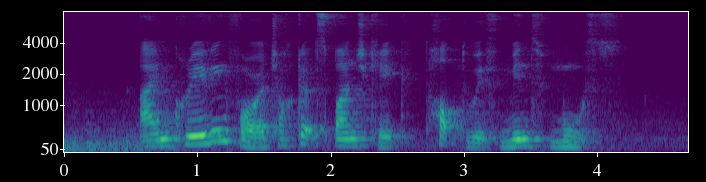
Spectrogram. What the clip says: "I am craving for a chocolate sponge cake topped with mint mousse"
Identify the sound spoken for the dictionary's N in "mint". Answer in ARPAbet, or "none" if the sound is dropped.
N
